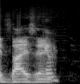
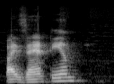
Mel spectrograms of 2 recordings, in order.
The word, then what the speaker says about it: Byzantium: I say Byzantium. – Say it again? – Byzantium.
